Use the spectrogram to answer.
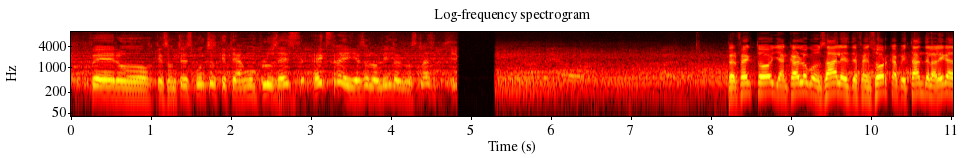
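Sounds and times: ambient murmur: 0.0 - 8.4.

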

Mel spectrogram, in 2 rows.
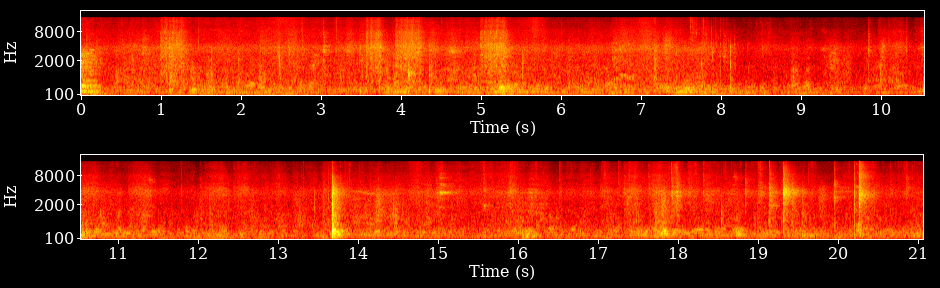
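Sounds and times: murmured voices: 0.0 - 21.0.

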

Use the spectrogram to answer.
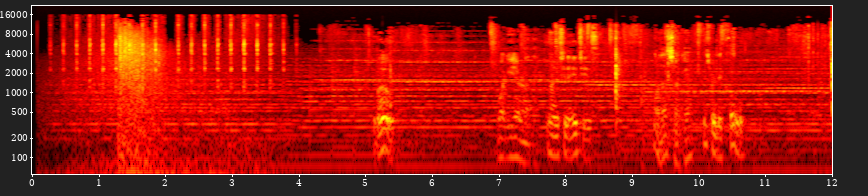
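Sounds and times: fast ticking beat: 0.1 - 4.0
booming swell: 1.0 - 4.0.

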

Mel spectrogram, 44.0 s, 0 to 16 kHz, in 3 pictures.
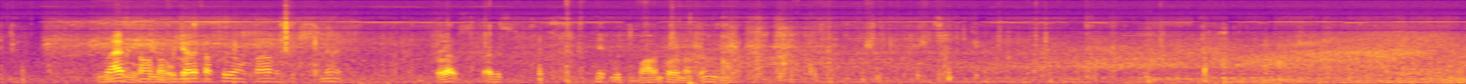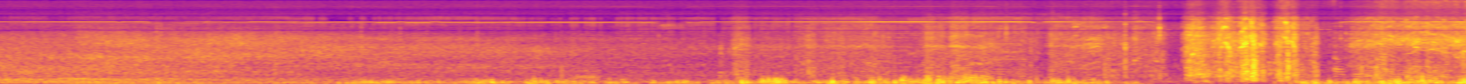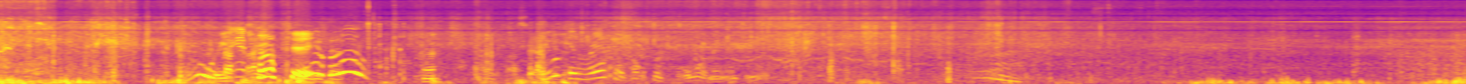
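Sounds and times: electric motor whine: 0.0 - 43.9
footsteps in dry pine needles: 2.4 - 12.3, 33.4 - 41.3.

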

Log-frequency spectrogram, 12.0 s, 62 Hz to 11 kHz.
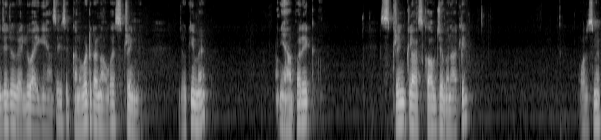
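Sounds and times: man speaking: 0.0 - 2.9, 3.6 - 4.3, 5.5 - 6.4, 7.6 - 9.5, 11.6 - 12.0.

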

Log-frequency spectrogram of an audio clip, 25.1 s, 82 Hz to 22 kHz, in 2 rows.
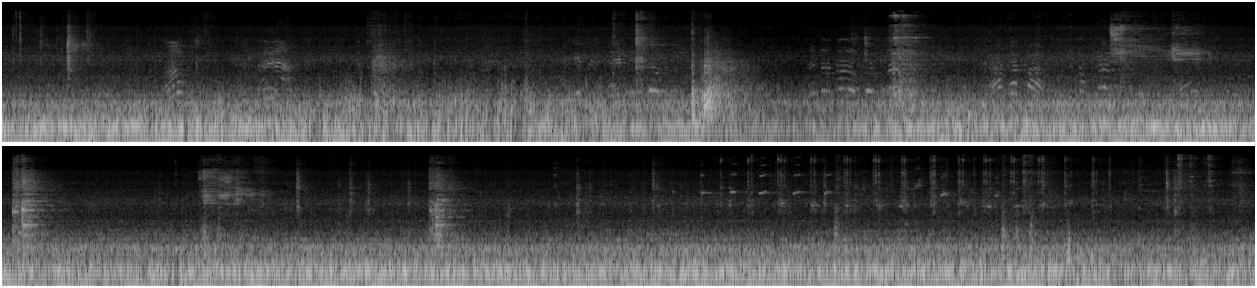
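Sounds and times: machinery low rumble: 0.0 - 25.0.

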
